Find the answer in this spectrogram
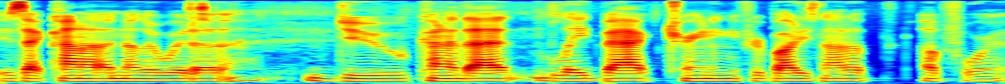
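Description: At a fairly quick pace, a man with a fairly low pitch speaks in an ordinary speaking voice on a very clean recording with a silent background. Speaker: podcast co-host, recent graduate. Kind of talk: podcast interview.

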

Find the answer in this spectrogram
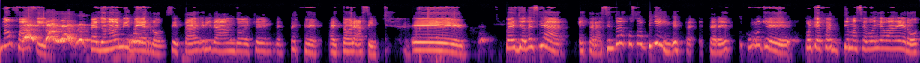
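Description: Speaking at a fairly slow pace, a woman with a Puerto Rican accent uses a high pitch with very wide pitch swings. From Puerto Rico. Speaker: author. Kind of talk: interview.

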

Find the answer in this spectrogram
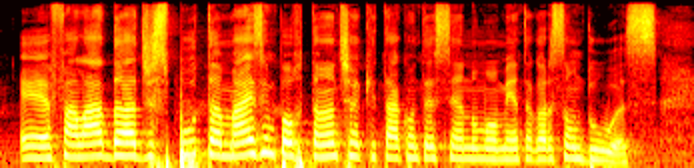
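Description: With lively intonation, a woman talks at a moderate pace in a fairly high pitch. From Belo Horizonte, Minas Gerais, Brazil. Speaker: community activist. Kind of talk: testimony. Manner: halting.

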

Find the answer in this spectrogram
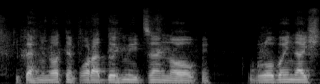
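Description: A man speaks slowly, fairly so, with a fairly low pitch and monotone, flat intonation. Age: 30s. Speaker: former football club executive. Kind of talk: casual interview.

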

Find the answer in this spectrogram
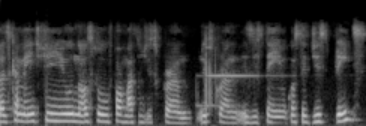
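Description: At a fairly slow pace, a woman talks in an unremarkable speaking voice, medium in pitch with ordinary pitch variation. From Brazil, interior of Bahia (Feira de Santana). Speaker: software developer. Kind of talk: casual tech conversation. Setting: live stream.

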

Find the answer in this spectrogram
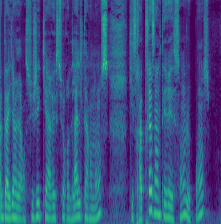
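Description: An ordinary speaking voice from a woman, fairly low in pitch with ordinary variation, at a moderate pace on a very clean recording with a silent background. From France. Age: 20s. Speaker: podcast host. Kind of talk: casual monologue.

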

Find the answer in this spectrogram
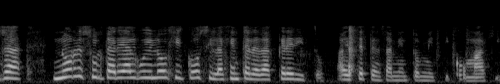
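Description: With a Mexican accent, a woman speaks at a fairly quick pace in a high pitch, making very wide pitch swings. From southeast Mexico. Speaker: communication sciences graduate, panelist. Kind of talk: panel discussion.

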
